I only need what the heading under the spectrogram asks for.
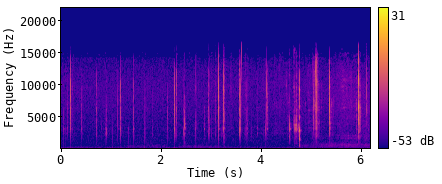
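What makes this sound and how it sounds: Long nails tap and scratch a small ornate glass perfume bottle with a silver filigree overlay and a glass stopper. About 17 quiet, irregular, bright clicks and ticks with very short ring sit over a soft, low background hiss.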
